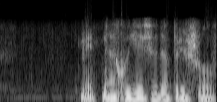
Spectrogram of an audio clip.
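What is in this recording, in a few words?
"prishel", Russian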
